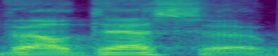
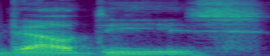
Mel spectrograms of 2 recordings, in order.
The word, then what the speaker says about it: Valdese: Damned Soul okay but valesa which you know think that's a better way of pronouncing it than Valdez you know valesa better way you I think that's the correct way of doing it um that and she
